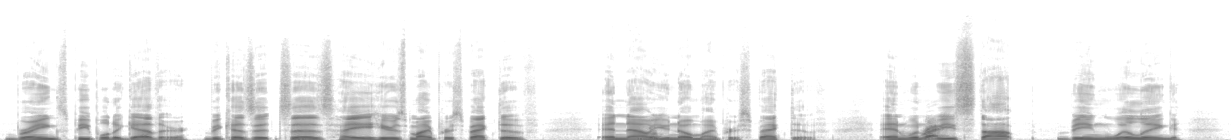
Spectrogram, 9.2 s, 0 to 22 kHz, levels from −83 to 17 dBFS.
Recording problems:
none

